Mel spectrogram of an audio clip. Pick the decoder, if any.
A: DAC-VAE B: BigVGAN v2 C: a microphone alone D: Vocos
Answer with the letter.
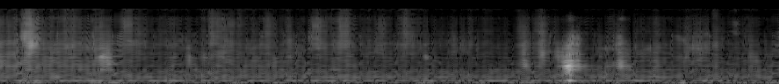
B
